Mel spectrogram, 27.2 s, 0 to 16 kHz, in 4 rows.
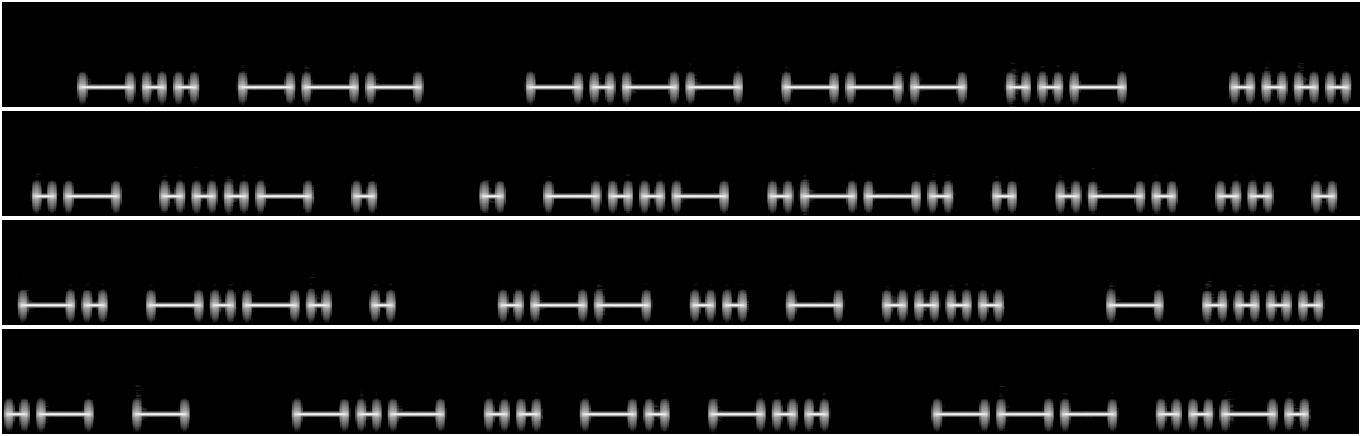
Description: Morse code, heard as a keyed tone, about 15 wpm, 700 Hz. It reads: DO YOU HAVE EXPERIENCE WITH THAT KIND OF
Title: Sentences from Top 1000 Words - Review Part 5 - 15wpm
